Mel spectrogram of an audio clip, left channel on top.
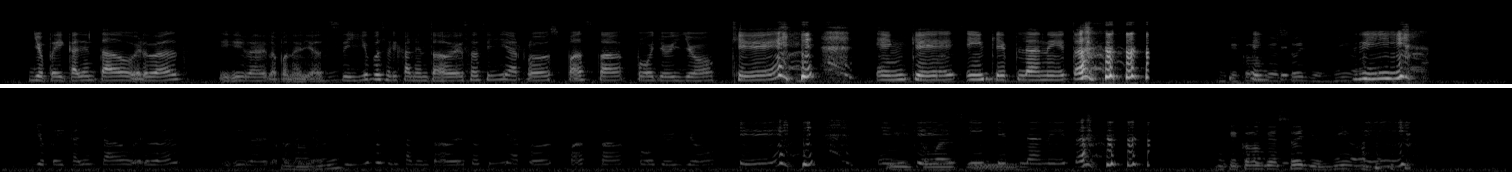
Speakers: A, on the left (about 90°); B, on the right (about 40°).
A: yo pedí calentado, ¿verdad? Y, y la de la panadería,
B: Ajá.
A: sí, pues el calentado es así, arroz, pasta, pollo y yo, ¿qué? <laughs> ¿En
B: Uy,
A: qué?
B: ¿cómo así?
A: ¿En qué planeta? <laughs>
B: ¿En qué Colombia
A: ¿En qué?
B: estoy, Dios mío?
A: Sí,
B: <laughs>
